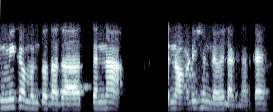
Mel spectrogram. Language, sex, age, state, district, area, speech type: Marathi, male, 18-30, Maharashtra, Sindhudurg, rural, conversation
